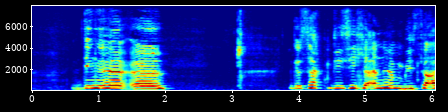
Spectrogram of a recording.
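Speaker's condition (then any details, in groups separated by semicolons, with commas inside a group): Ataxia; ataxia affecting hands and fingers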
